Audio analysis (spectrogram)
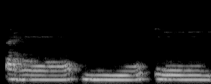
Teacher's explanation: Жақтың кең ашылуы арқылы жасалса, а, о деген кезде, мысалы біздің жағымыз кең ашылады. Ал қысаң дауыстыларды айтқанда керісінше, яғни біздің дауысымыз қысаң, яғни қысылып шығады. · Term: ашық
